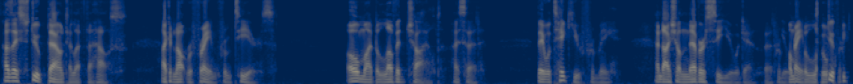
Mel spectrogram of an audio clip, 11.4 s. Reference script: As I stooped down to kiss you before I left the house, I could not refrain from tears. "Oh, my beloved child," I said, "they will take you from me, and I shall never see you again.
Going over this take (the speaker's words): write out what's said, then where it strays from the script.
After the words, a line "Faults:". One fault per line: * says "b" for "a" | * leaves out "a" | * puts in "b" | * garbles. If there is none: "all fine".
As I stooped down to I left the house, I could not refrain from tears. "Oh, my beloved child," I said, "they will take you from me, and I shall never see you again. [garbled]
Faults:
* leaves out "kiss you before"
* garbles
